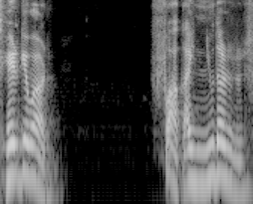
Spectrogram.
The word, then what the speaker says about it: Hedgewar: It's Hedgewar, not Hegdewar. Holy shit. All this while I knew it was Hegdewar. Let's see what's the spelling here. It's Hedgewar.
